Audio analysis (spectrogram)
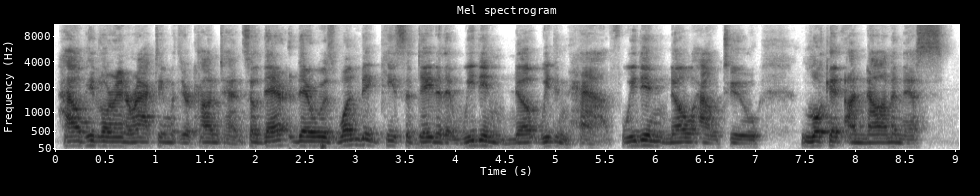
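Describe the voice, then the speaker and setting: A man's voice: fairly low pitch, fairly even intonation, normal speed, a bit bright, reverberant. A man, a marketing executive, answering on a webinar panel in a candid, wry way, thinking aloud.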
